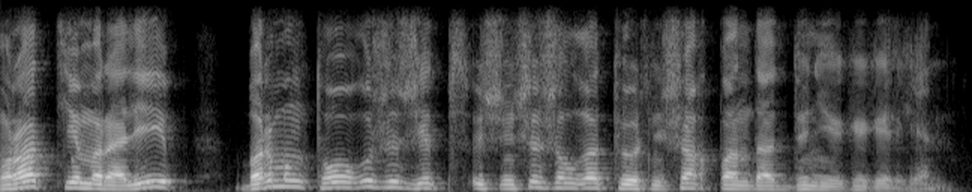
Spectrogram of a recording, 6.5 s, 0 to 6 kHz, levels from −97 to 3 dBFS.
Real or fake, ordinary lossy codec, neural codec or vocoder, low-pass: real; Opus, 32 kbps; none; 5.4 kHz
